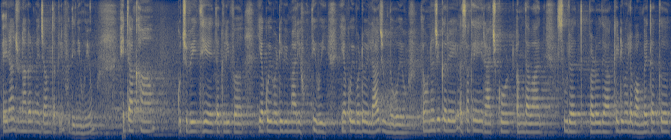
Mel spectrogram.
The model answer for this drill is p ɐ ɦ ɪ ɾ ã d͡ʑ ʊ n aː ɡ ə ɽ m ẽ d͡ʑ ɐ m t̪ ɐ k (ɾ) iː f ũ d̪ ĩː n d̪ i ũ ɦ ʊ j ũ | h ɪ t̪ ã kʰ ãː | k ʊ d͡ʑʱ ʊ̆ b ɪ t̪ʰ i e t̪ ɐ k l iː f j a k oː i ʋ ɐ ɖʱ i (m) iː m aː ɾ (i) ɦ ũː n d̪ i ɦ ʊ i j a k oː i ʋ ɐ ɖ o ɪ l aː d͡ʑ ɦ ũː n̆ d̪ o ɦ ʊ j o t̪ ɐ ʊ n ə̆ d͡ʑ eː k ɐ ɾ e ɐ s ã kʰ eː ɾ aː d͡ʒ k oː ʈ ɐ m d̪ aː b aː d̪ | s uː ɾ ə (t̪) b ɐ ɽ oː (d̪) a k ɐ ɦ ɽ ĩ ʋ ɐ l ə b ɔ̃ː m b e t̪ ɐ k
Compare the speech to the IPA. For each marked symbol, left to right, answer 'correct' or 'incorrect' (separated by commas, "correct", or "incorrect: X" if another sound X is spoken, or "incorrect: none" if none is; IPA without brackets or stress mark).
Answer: incorrect: l, incorrect: b, correct, correct, correct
